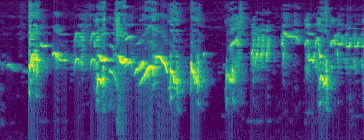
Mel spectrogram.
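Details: Oriental magpie-robin singing hard at night, delivering rapid, varied whistled phrases with slurred, buzzy notes, separated by brief gaps.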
